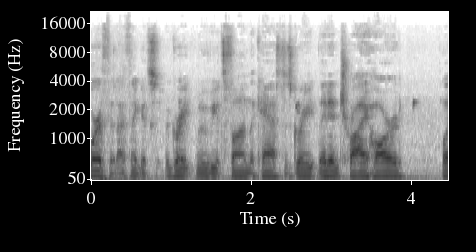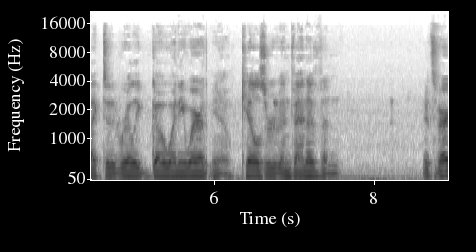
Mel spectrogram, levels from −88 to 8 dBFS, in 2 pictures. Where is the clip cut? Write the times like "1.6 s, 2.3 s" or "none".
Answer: 5.9 s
